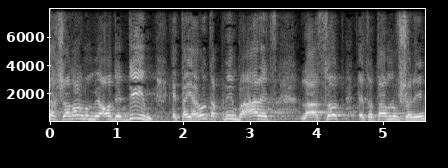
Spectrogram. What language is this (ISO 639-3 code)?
heb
